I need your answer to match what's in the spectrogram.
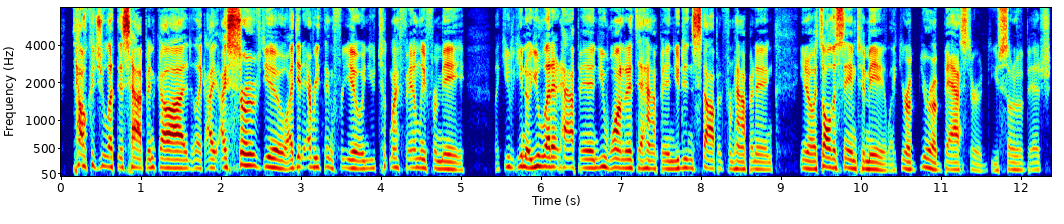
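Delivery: put-on bitter, furious, accusing angry rant. Retelling a movie scene, acting out Brandt: imitating Brandt angry at God. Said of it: "he's angry at God".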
